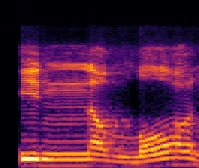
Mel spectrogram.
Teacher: pada ghunnahnya ini harus ditahan · Pada gunnahnya ini harus ditahan seperti Innallah, nah itu ditahan innya karena ada tanda tasdid.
